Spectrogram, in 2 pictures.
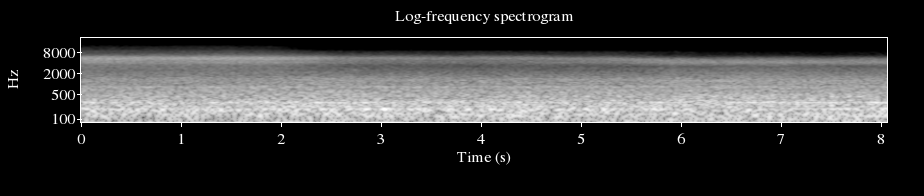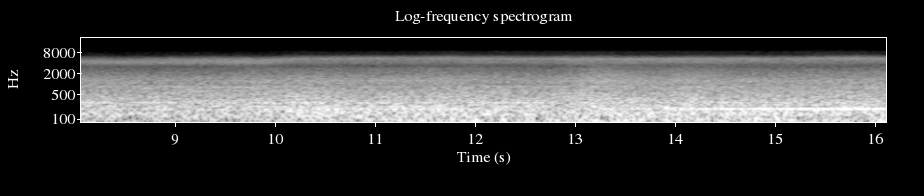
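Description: Steady industrial machinery noise of a factory floor: an even rushing hiss with a low hum under it, the hum growing stronger about two seconds before the end.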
